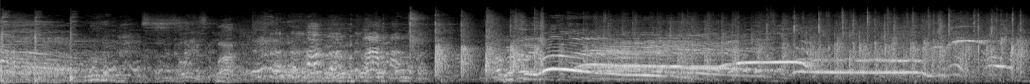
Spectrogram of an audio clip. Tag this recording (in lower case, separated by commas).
man speaking, conversation, speech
